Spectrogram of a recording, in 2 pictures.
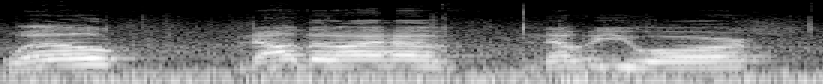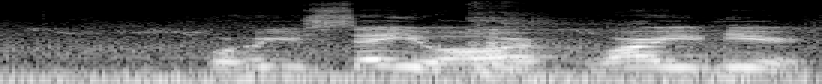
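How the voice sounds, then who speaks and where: Distant and set in clear outdoor noise, a man acts a huge, gruff man of the wild in an amateur stage reading. His fairly high male voice is suspicious and blunt. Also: little pitch movement, moderate pace, natural voice. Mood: gruff, curious. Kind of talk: amateur readers' theater reading. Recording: distant, noisy outdoor recording.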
